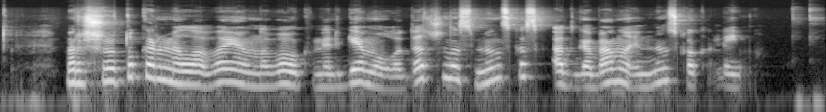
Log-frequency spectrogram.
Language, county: Lithuanian, Šiauliai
